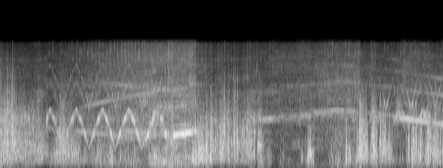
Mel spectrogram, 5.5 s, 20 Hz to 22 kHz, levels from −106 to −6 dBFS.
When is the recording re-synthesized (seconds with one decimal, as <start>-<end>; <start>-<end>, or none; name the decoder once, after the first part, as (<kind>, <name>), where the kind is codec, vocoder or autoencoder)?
0.0-0.6 (codec, SNAC); 1.8-4.1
